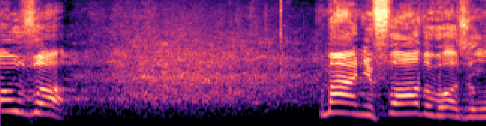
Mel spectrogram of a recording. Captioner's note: audience laughing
